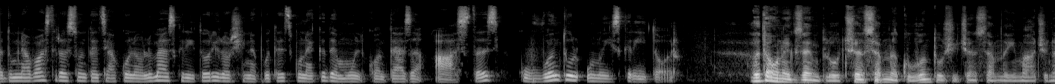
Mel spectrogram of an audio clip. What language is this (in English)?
Romanian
